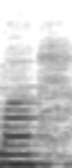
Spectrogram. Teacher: میم دونوں ہونٹوں کے سوکھے حصے سے ادا ہوتا ہے۔ میم کو باریک پڑھیں گے۔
